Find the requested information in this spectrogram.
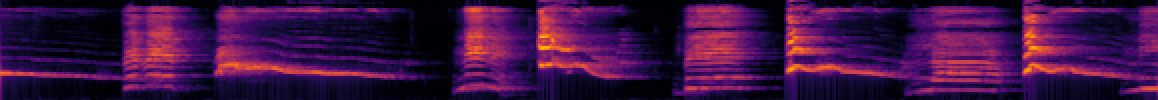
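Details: Female Yorkshire Terrier vocalizing in response to hearing her name: a run of drawn-out, tonal whines and howl-like cries, each sliding downward in pitch, about seven in seven seconds with short breaks between them.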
